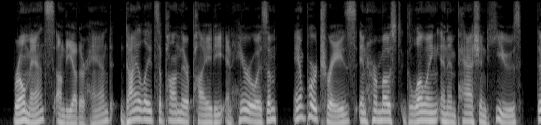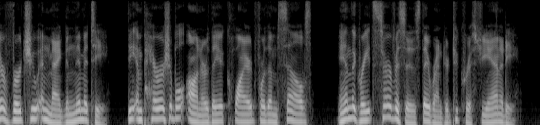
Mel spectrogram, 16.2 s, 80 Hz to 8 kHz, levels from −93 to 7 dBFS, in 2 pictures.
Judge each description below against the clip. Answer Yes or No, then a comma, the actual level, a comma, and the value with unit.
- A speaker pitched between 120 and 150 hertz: Yes, medium, 140 Hz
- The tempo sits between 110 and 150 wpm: Yes, average, 145 wpm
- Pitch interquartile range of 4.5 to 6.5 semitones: Yes, average, 4.8 semitones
